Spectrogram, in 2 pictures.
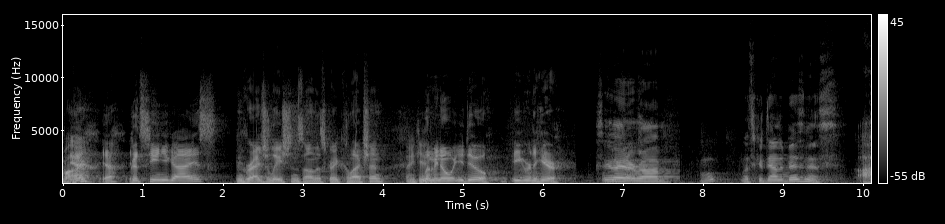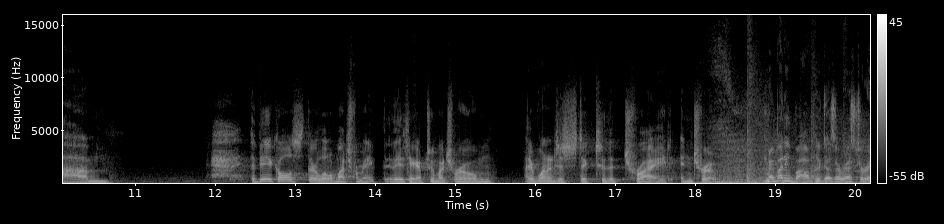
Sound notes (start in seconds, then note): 11.9 sighs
